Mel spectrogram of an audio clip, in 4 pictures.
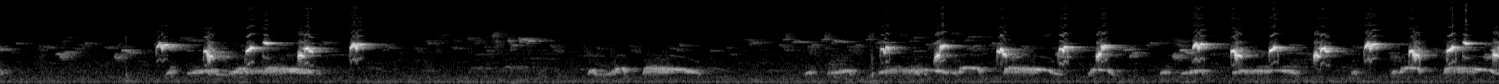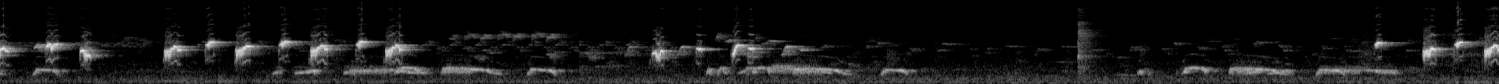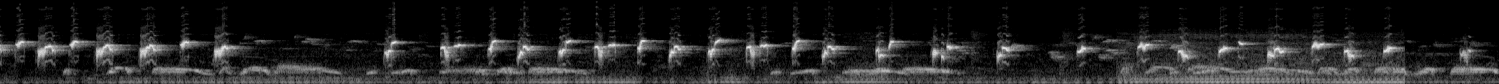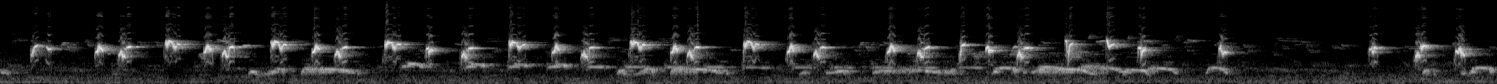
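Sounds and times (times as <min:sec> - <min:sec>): bulbul singing sharp notes: 0:28.8 - 0:44.1.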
